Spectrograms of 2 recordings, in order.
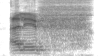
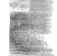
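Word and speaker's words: ألف: দেখেন লক্ষ করেন আলিফ। এ হরফটির নাম কি বলেন? আলিফ। এ হরফ নাম হল আলিফ। এ আলিফে কোন টান দেওয়া যাবে না।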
